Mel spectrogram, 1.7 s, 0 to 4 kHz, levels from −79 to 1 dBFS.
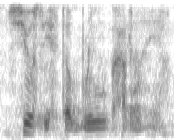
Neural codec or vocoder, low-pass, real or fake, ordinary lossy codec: codec, 16 kHz, 4 kbps, FreqCodec, larger model; 3.6 kHz; fake; none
